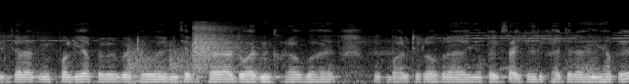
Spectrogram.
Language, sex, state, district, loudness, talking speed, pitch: Hindi, male, Maharashtra, Washim, -16 LUFS, 240 wpm, 115 Hz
